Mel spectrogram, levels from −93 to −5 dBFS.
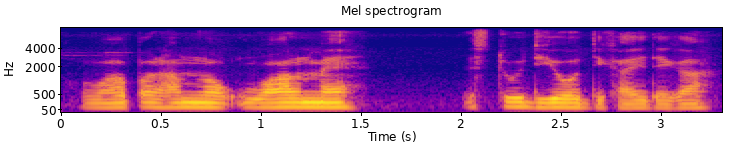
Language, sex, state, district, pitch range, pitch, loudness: Hindi, male, Meghalaya, West Garo Hills, 100-115 Hz, 115 Hz, -16 LUFS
